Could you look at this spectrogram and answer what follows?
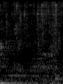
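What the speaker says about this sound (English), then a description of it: "We're gonna add a bit more water here too." Water running from a tap or pouring into a pot of beef pepper soup, a steady close hiss of flowing liquid with no voices.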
